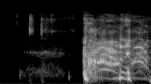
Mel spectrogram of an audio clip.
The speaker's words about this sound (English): I've got it. My own cough.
